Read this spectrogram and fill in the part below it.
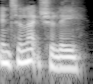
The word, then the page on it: intellectually: American English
